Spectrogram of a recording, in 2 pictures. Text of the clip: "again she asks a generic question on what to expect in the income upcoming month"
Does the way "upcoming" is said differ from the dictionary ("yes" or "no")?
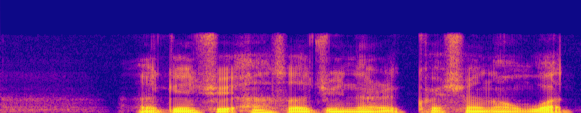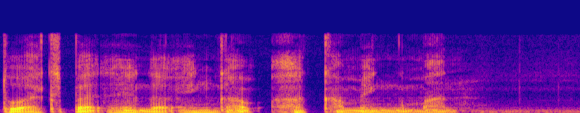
yes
